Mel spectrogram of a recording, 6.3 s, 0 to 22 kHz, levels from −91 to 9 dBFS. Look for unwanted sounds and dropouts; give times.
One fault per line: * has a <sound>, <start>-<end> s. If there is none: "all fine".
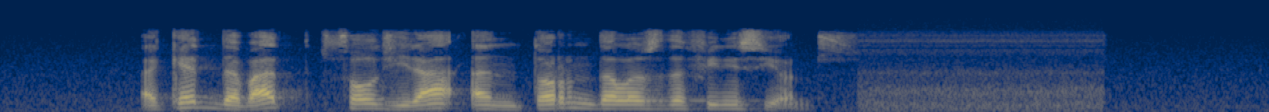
all fine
